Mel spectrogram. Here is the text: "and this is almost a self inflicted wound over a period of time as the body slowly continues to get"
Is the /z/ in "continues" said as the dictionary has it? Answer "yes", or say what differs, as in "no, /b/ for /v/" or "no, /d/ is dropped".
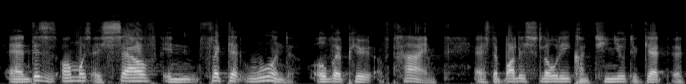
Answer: no, /z/ is dropped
